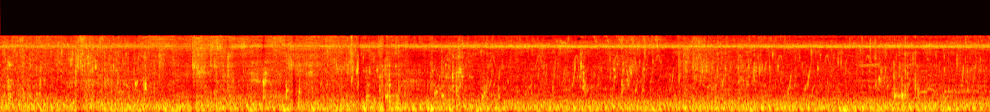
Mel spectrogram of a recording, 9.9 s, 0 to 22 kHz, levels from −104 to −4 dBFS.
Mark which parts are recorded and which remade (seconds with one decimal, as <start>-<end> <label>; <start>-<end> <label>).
0.0-1.5 recorded; 1.5-3.2 remade; 3.2-3.8 recorded; 3.8-4.3 remade; 4.3-9.9 recorded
